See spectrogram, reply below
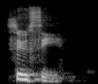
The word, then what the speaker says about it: Soucie: Susie.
